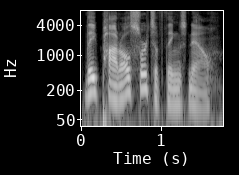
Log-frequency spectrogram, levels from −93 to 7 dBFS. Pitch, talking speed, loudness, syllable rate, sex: 130 Hz, 235 wpm, -20 LUFS, 4.2 syllables/s, male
